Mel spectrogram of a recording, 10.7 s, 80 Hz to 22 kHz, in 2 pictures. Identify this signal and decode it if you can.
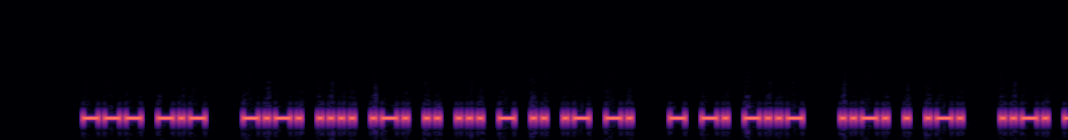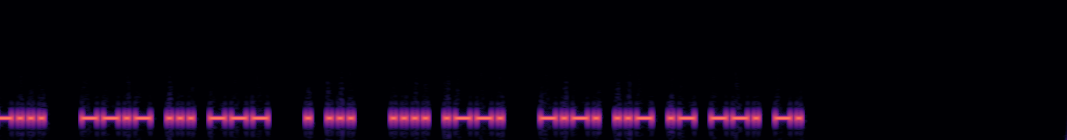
Morse code, heard as a keyed tone, about 46 wpm, 700 Hz. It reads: OK CHRISTIAN TNX FER FB QSO ES HP CUAGN
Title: Practice QSO - Exchange 4 - Ending - 45wpm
